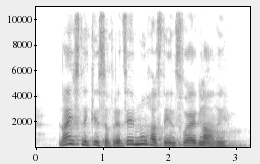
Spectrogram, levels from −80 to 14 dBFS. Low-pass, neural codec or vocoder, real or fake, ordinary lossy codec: none; autoencoder, 22.05 kHz, a latent of 192 numbers a frame, VITS, trained on one speaker; fake; none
